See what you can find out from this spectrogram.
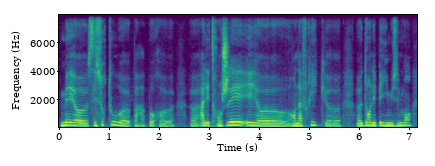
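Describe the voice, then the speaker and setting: A woman's voice: on the low side, steady tone, measured pace, a little mellow. A middle-aged woman, guest on a radio interview, explaining at length with many hesitations and restarts. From Belgium. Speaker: association volunteer guest.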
